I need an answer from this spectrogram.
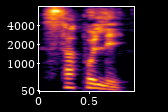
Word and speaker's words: s'appeler: So this verb is called, it is pronounced s'appeler.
